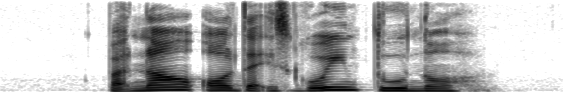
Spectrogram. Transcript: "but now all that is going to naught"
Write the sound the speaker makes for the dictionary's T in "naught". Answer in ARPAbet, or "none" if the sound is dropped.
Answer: none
